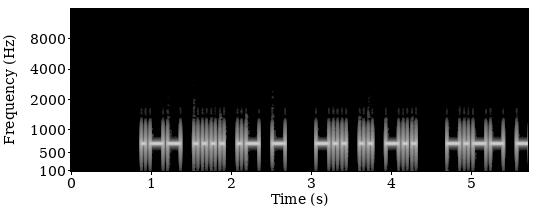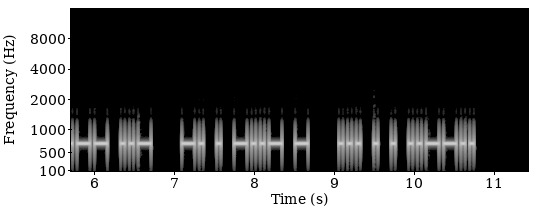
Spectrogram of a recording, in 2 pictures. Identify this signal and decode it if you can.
Morse code, heard as a keyed tone, about 22 wpm, 700 Hz. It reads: WHAT DID YOU NEXT SEE?
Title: Sentences from Top 1000 Words - Review Part 1 - 22wpm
